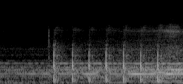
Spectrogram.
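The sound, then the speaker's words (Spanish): A quick series of about seven firm knocks, a repeated knocking on a wooden bedroom door in a house, evenly spaced, with a faint steady hum underneath and no voices. “Se acercó a la puerta de la recámara y volvió a tocar.”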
